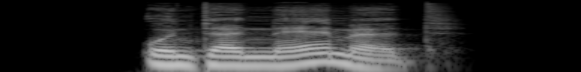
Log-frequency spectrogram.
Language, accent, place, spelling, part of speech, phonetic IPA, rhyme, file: German, Germany, Berlin, unternähmet, verb, [ˌʔʊntɐˈnɛːmət], -ɛːmət, De-unternähmet.ogg
- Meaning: second-person plural subjunctive II of unternehmen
